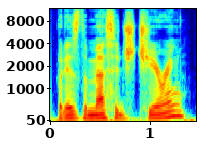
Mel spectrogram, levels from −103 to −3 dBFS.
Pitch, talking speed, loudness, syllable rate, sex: 110 Hz, 205 wpm, -16 LUFS, 6.2 syllables/s, male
